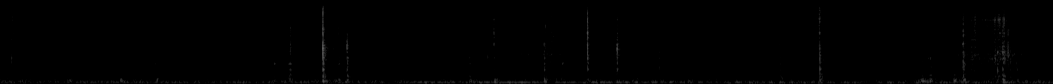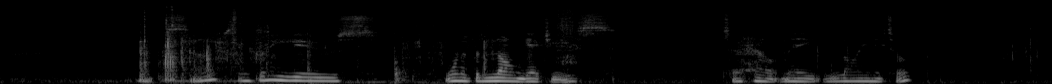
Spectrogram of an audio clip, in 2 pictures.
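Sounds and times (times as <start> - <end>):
paper rustle: 9.1 - 10.3, 11.9 - 16.4.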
